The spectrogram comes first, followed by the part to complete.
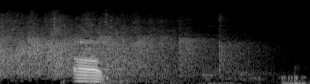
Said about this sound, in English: our great live audience here. Give yourselves a hand.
